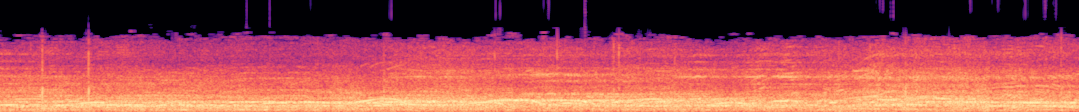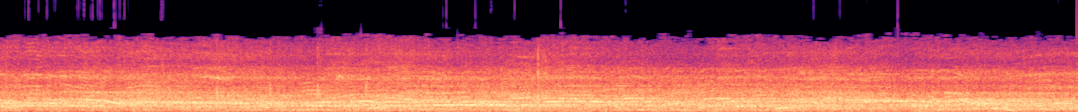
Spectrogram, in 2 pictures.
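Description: Spectators and ringside supporters shouting and cheering during a kickboxing bout, many voices calling out over each other at once.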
